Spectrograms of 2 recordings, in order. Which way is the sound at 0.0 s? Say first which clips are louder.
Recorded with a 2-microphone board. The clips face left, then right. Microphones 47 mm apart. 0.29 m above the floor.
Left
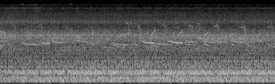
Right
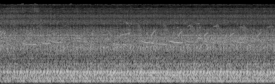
Right 3 dB; 65° right (ahead or behind).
